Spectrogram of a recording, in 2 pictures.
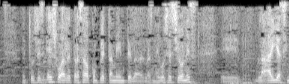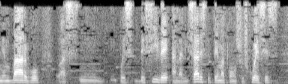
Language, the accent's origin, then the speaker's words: Spanish; Bolivia; lo que hemos tenido que hacer como bolivianos es ir a la Corte Internacional de Justicia de La Haya.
